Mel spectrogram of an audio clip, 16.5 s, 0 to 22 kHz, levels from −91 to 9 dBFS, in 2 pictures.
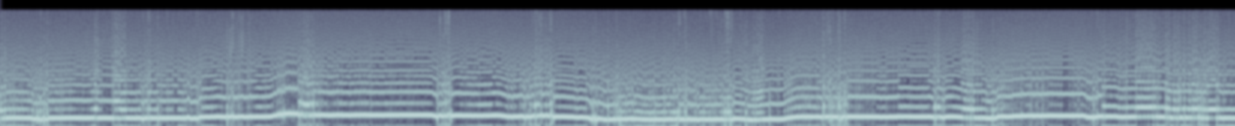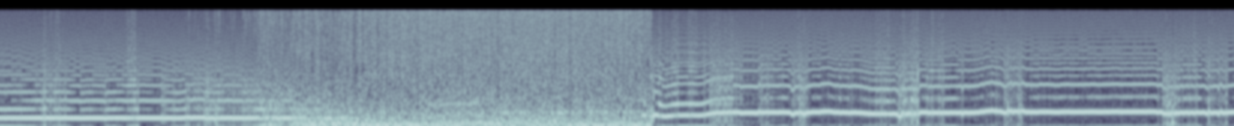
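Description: Throughout, the float-read-as-integer fault makes the waveform nearly square at an almost fixed, high level. It is very loud and harsh. The likely cause is 32-bit float samples read as 32-bit integers.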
